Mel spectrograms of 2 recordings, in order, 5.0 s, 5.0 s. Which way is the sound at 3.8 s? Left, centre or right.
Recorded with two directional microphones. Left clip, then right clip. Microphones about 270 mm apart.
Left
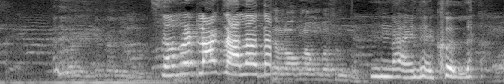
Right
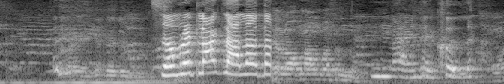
Left.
